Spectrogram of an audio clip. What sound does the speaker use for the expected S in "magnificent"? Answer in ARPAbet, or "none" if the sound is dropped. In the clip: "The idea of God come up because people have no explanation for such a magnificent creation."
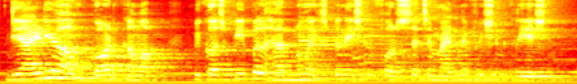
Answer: SH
